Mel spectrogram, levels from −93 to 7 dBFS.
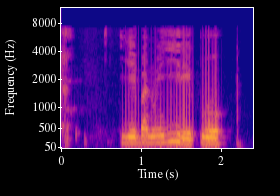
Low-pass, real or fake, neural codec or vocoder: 7.2 kHz; real; none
